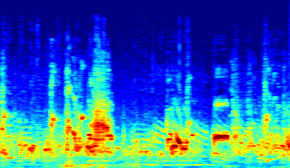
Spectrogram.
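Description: Budgerigars keep up a busy, scratchy warble of high chirps and squeaky notes, with short bright whistles breaking through.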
